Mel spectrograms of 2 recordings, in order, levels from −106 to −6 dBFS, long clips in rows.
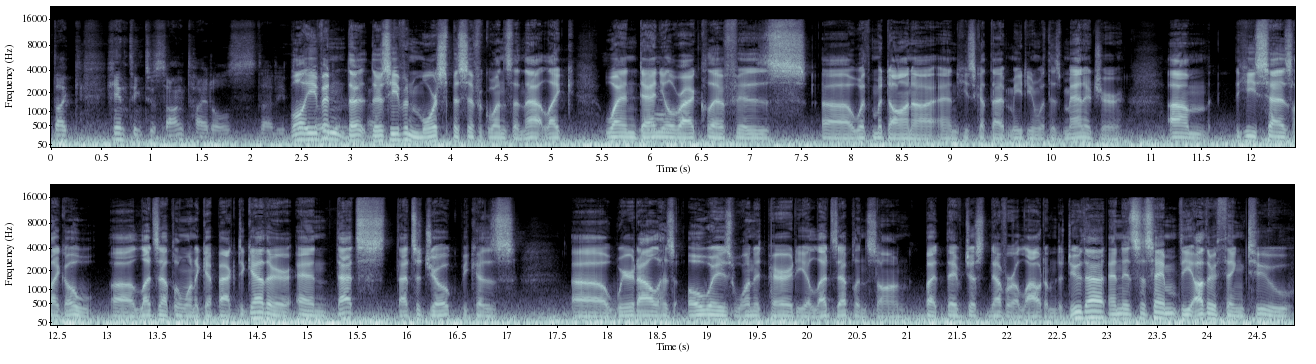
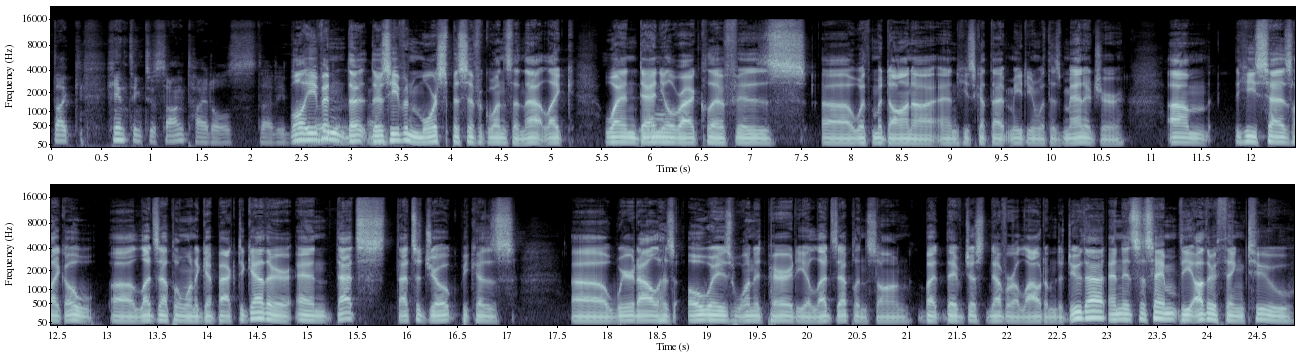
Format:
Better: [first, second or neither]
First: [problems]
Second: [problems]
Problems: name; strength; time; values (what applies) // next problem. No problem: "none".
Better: second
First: low rumble; faint; throughout; 20 dB below the speech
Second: none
